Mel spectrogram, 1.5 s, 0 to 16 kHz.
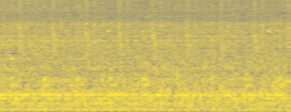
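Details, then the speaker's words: Naturally aspirated 2.2 EJ22 at 117K miles, cold idle on a very cold day: a light, fast ticking over the flat-four rumble, minor valvetrain tick. "It's got a little bit of valve tick, but motor won't be in here for too long."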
